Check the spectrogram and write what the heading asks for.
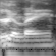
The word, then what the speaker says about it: Ghislaine: Jizzlane. I guess the S is silent.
